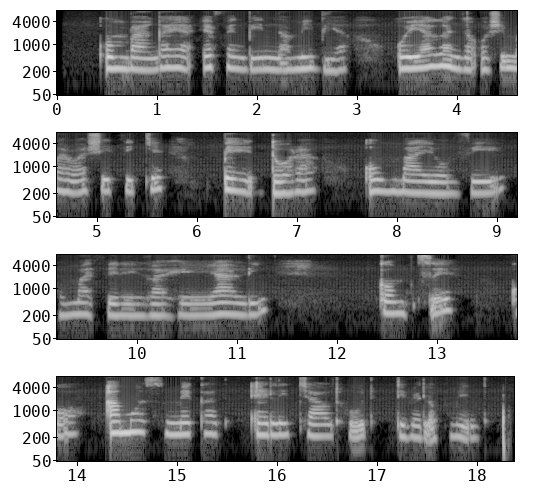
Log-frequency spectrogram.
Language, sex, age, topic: Oshiwambo, female, 18-24, finance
